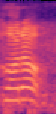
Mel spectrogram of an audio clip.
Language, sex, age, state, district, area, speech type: Odia, female, 18-30, Odisha, Sundergarh, urban, read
